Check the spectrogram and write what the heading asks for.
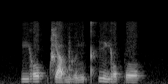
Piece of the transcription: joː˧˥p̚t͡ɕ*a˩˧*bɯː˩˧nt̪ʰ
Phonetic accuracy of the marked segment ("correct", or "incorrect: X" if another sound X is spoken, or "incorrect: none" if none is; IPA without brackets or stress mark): correct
